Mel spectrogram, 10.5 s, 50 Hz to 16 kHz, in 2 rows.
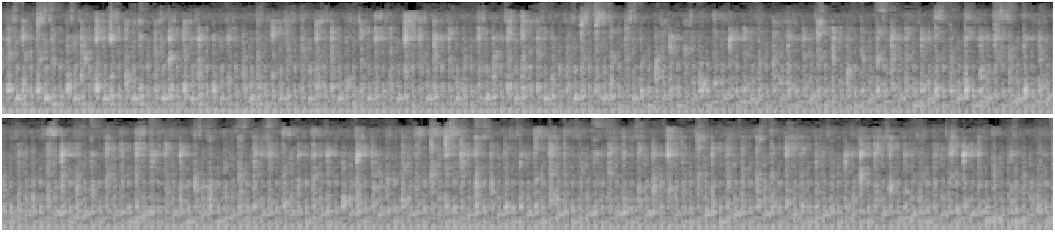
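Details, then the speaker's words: Peugeot 307 1.6 HDi diesel idling, just reassembled: steady low drone with a sharp, fairly regular knock on top from a knocking piston. "добрый день значит собрали ласточку пока так значит хочу показать что поршень стучит не знаю надеюсь будет слышно заводим"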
